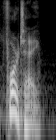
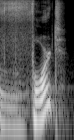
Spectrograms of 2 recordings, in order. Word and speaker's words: forte: That's my F-O-R-T-E. – Forte. No. Fort? No. – Fort. – Really? – Fort. Music buffs might pronounce it forte because mm-hmm.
